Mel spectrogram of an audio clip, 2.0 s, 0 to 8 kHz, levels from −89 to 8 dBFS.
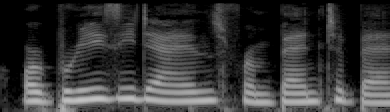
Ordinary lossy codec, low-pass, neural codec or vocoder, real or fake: MP3, 64 kbps; 7.2 kHz; none; real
